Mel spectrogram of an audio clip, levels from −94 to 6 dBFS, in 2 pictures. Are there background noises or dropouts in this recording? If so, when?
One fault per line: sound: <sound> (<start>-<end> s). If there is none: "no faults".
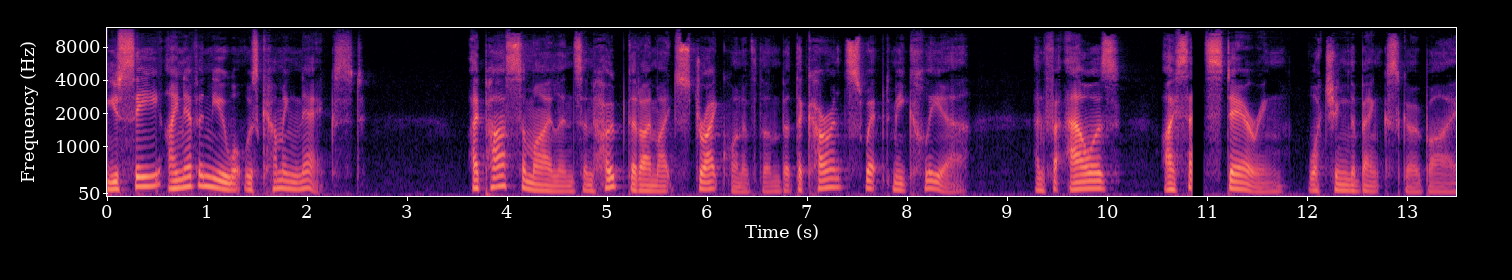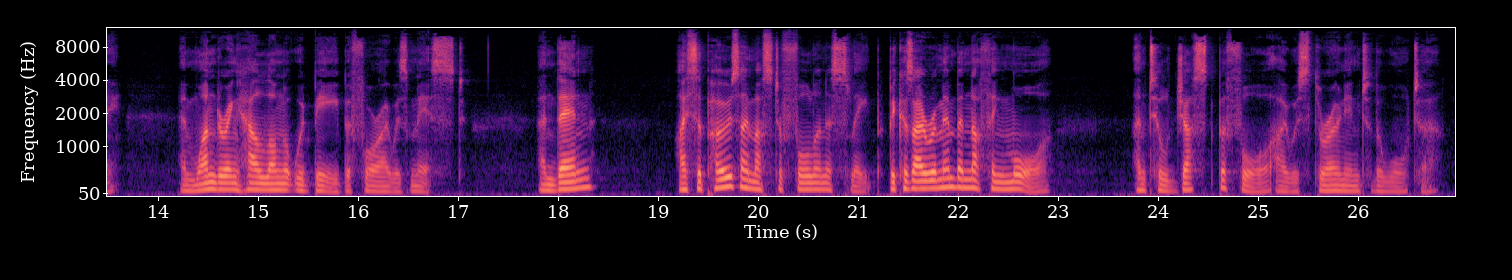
sound: dropout (10.8-11.0 s)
